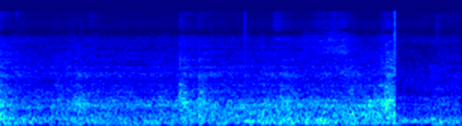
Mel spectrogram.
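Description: Kintetsu rapid express train on the Yoshino line running along the Yoshino River in autumn, a steady low rumble of wheels and carriage noise heard from inside, with faint rhythmic clicks over the rail joints.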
